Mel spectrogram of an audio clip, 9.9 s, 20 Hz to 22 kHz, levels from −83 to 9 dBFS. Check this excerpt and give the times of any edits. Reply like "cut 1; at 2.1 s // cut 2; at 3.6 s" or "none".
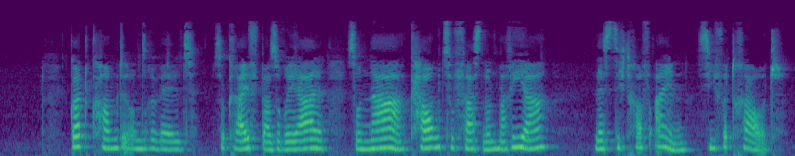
none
